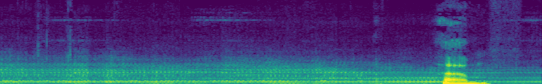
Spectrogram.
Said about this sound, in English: So I was just distracted by, which you can probably hear as well, the construction noise. They're doing some crazy drilling right over my head here, and I hope that does not make me hard to understand through the radio.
